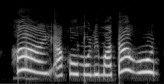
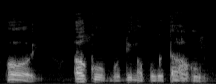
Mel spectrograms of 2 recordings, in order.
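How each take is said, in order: First: The voice sounds like a small child. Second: The voice sounds like a fifty-year-old adult.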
